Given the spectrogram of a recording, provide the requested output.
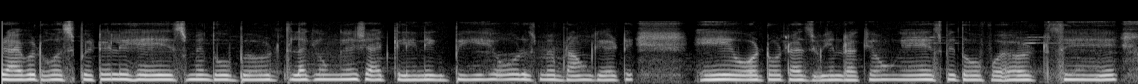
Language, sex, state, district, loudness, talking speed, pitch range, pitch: Hindi, female, Bihar, Samastipur, -15 LUFS, 140 wpm, 210-225 Hz, 220 Hz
